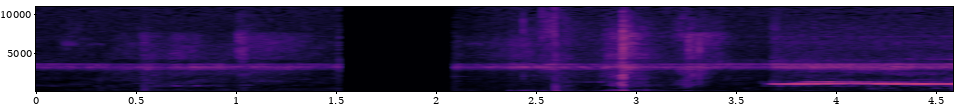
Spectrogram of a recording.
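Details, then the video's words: Common potoo, a nocturnal bird, gives one long, clear, mournful whistle near the end, with a steady high insect hum and some rustling footsteps throughout. "Canto do Urutau ( Mãe da lua )"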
